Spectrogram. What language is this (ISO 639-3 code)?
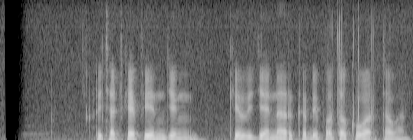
sun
